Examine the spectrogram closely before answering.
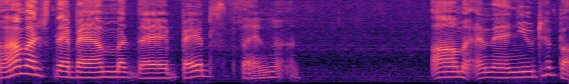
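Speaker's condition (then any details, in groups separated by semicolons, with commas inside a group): Friedreich ataxia, severe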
